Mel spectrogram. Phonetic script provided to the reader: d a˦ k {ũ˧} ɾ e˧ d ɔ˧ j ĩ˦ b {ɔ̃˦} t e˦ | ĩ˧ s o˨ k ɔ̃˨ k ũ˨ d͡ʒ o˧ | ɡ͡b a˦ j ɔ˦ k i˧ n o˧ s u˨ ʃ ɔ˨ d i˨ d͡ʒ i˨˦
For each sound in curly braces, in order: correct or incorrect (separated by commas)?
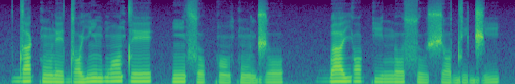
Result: correct, correct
